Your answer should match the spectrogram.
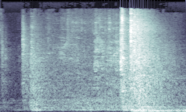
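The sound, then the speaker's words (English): A heavy metal jail cell door in Outcast rolls along its track with a grinding rumble, building in loudness before clanging shut with a broad metallic crash that lingers to the end. No voices are heard. “There's the jail cell. Yeah, I hear that.”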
